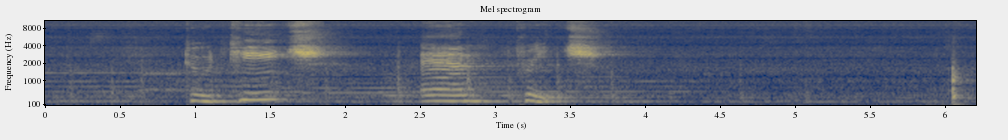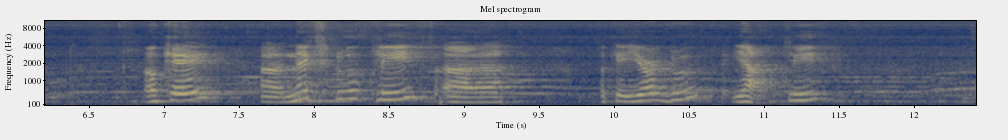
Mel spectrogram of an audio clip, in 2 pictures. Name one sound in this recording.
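An elderly woman speaks with animation.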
